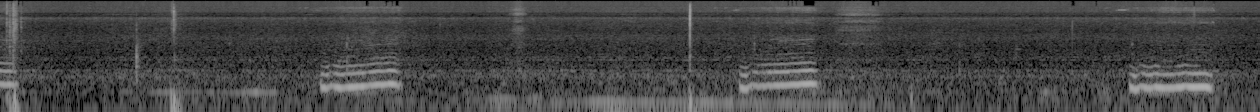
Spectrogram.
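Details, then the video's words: Cute cat snoring: three tonal, humming snores, each about a second long, come roughly every four seconds over a quiet background with a few faint clicks and low rumbles. "귀여운 고양이 코골이"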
